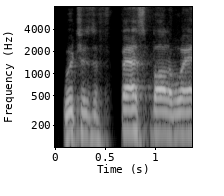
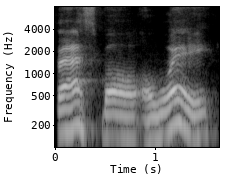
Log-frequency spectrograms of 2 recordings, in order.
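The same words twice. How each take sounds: First: Said in the usual way. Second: Slow, drawn-out mock yell toward the field; calling out the pitch in a mild mock yell; retold yell. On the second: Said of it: "and I yelled out".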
